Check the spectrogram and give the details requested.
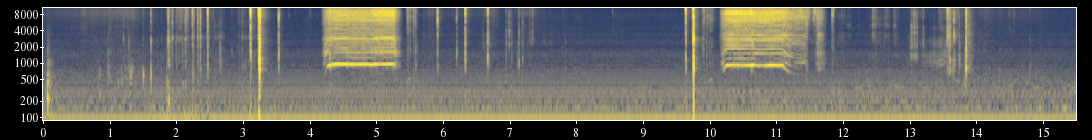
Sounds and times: camera servo 4.2 - 5.4
camera servo 10.2 - 11.8

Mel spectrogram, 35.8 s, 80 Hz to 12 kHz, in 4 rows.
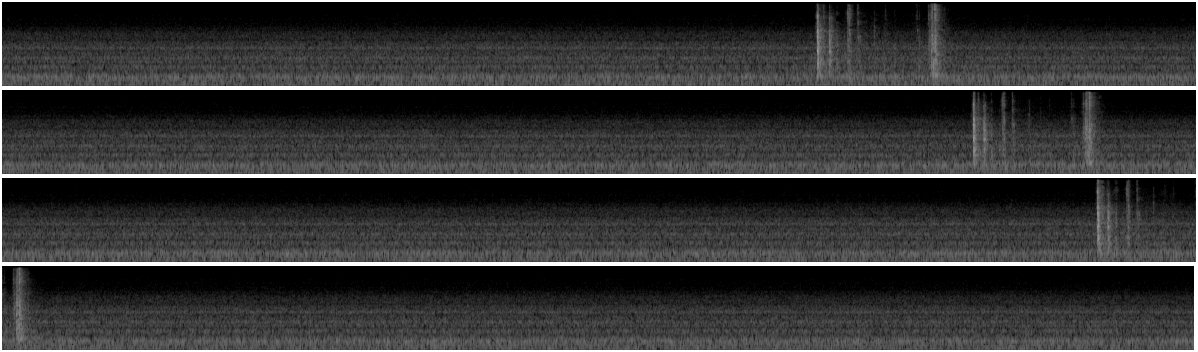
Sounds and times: slide projector 6.1 - 7.2
slide projector 16.2 - 17.3
slide projector 26.1 - 27.2

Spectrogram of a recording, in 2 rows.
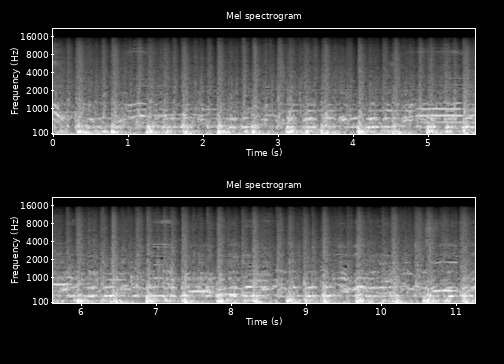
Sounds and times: cuicas 0.0 - 11.2
puxador is singing 0.0 - 11.2
snare drums 0.0 - 11.2

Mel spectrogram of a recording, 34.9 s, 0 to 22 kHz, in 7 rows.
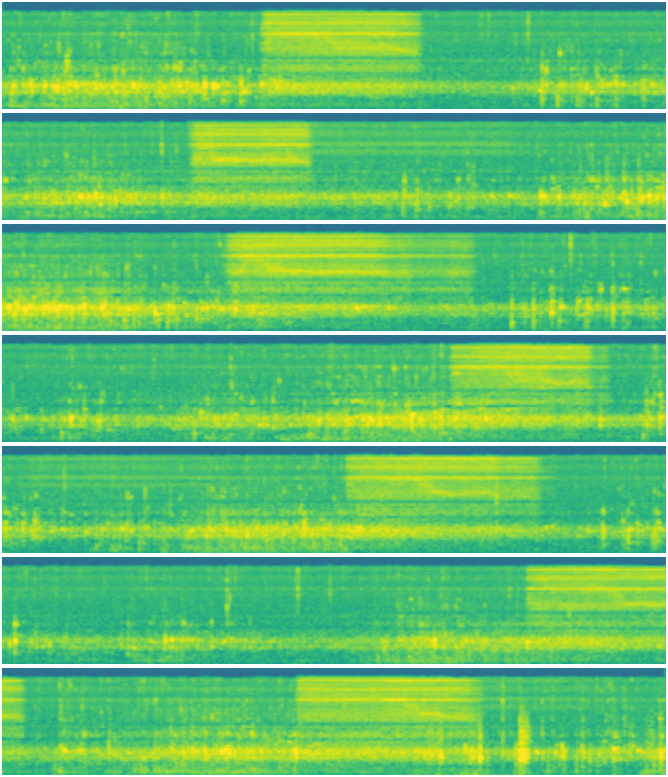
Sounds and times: bubbles 0.0 - 2.0
scuba regulator 1.8 - 3.3
bubbles 3.9 - 6.3
scuba regulator 5.3 - 9.2
wheeze 6.4 - 7.4
bubbles 9.0 - 11.6
scuba regulator 11.6 - 13.9
wheeze 11.7 - 13.6
bubbles 13.8 - 18.3
scuba regulator 17.5 - 24.2
bubbles 19.7 - 22.5
bubbles 24.4 - 26.6
bubbles 27.6 - 28.8
scuba regulator 28.1 - 34.8
wheeze 28.9 - 30.1
bubbles 30.2 - 32.2
wheeze 32.1 - 33.5
bubbles 33.2 - 34.8

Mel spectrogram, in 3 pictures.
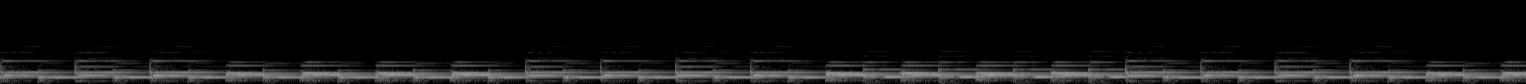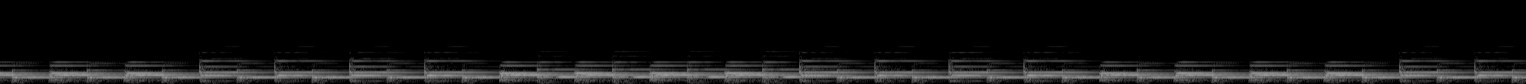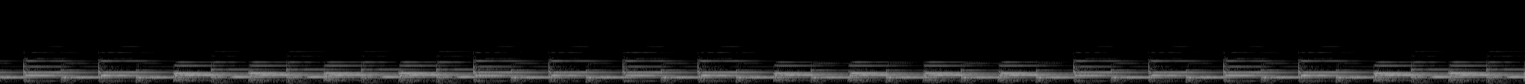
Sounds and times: piano 0.0 - 45.7

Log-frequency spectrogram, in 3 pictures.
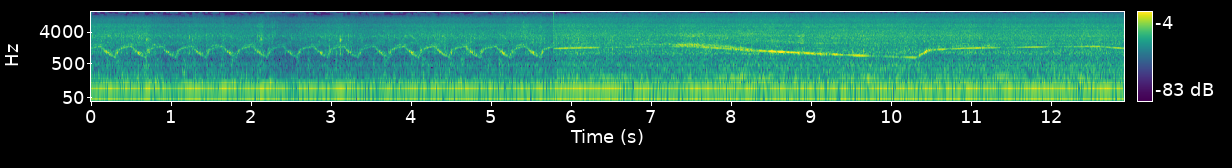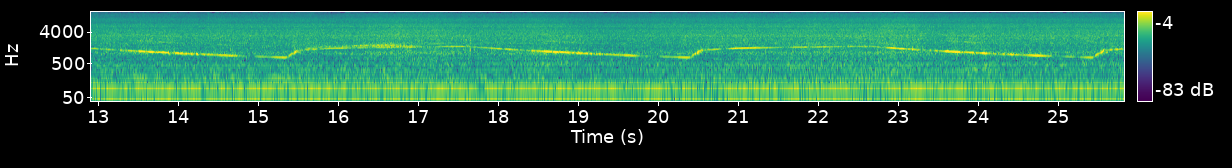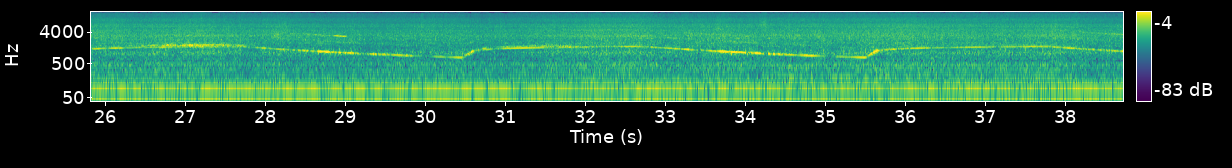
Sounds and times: Sirens from inside a vehicle going emergency 0.0 - 38.7

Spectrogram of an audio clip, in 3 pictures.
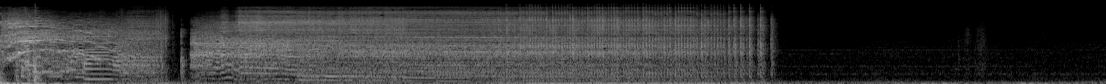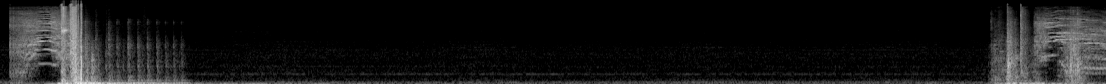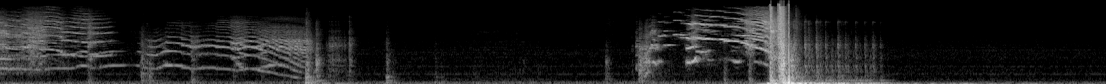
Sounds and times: door thumps 0.0 - 1.0
creaky wooden door 0.0 - 7.8
creaky wooden door 11.2 - 13.0
creaky wooden door 21.0 - 25.7
creaky wooden door 28.2 - 31.1

